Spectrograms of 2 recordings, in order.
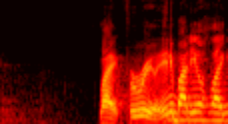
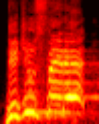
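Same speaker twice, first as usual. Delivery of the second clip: startled question; 11 dB louder than usual. Acted. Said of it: "he says to the parrot".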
